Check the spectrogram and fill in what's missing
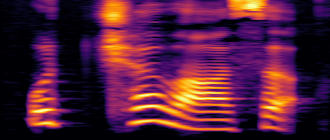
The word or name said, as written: Uchchvasa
